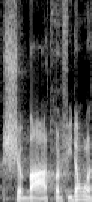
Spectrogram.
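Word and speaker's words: שבת: so what was Sabbath the word Sabbath is actually a Hebrew word that when properly pronounced is pronounced Shabbat but if you don't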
